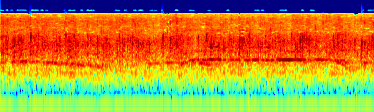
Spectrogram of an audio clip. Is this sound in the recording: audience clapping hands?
yes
